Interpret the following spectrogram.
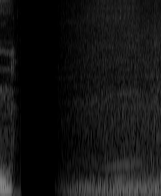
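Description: A steady low rumbling background noise with a faint hiss fades in about a second in and slowly grows louder.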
